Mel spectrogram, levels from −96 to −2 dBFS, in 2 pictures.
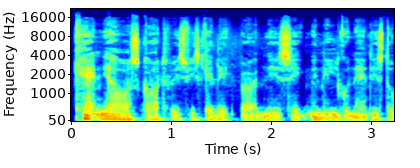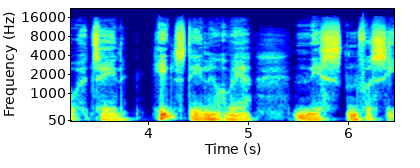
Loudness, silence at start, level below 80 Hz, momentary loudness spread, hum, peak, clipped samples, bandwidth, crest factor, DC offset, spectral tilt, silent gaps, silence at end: -26 LUFS; 0 s; -38 dBFS; 11 LU; none; -6 dBFS; under 0.1%; 18.5 kHz; 20 dB; under 0.1%; -3 dB/octave; none; 0 s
